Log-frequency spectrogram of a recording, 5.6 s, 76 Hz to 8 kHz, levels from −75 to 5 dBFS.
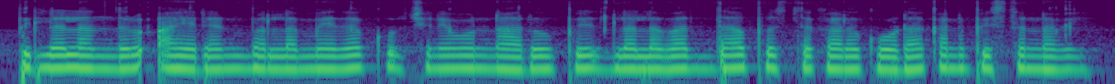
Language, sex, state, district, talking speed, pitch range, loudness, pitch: Telugu, female, Telangana, Hyderabad, 120 wpm, 175-185 Hz, -19 LUFS, 180 Hz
